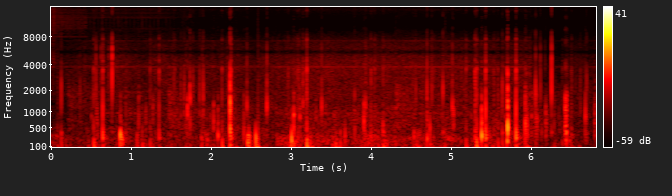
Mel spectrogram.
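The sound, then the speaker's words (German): A long series of sharp, dry cracks from a person cracking their own fingers, irregularly spaced, some louder than others, over a faint steady hiss with no talking. “Hör mal, ich kann meine Finger knacken lassen.”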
